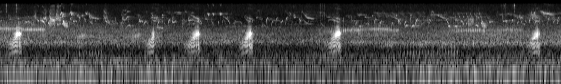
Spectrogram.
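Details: A colony of non-native edible frogs at RSPB Pagham Harbour nature reserve gives short, quacking croaks at uneven intervals over a busy background chorus.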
